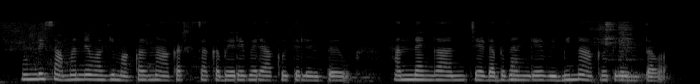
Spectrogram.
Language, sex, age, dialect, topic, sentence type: Kannada, female, 18-24, Central, banking, statement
